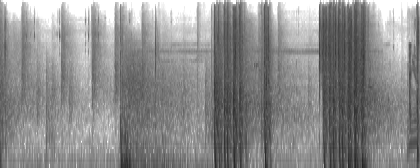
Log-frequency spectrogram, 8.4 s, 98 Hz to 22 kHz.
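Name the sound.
gunfire in the video game Arma 3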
